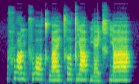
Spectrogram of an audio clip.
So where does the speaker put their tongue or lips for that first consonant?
retroflex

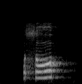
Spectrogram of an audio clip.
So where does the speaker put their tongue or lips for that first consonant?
tongue tip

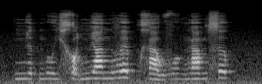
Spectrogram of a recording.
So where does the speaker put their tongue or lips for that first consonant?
palate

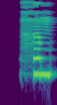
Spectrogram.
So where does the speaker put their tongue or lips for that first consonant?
throat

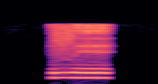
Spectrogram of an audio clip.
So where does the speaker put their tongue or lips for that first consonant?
lips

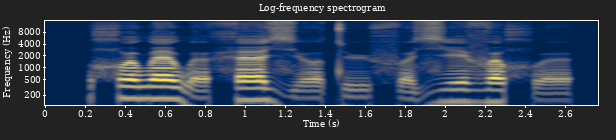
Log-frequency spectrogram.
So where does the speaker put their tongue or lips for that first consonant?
uvula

